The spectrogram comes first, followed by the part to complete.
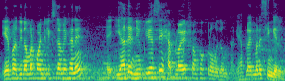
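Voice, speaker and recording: A man teaching an exam-prep lecture, asking questions and answering them himself and repeating key terms slowly. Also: on the high side, noisy background. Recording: echoey room with faint ambience.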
